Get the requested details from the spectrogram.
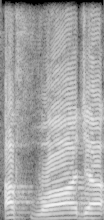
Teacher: الف مدہ کو ایک الف کے برابر کھینچ کر پڑھتے ہیں۔ افواجا آگے آیت ہے وقف کریں گے، دو زبر پر وقف کرنا ہو تو ایک زبر کے ساتھ الف پڑھا جاتا ہے۔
